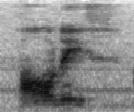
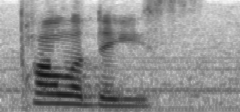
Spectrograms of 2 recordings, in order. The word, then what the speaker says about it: Paulides: But David Paulides. – Paulides.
